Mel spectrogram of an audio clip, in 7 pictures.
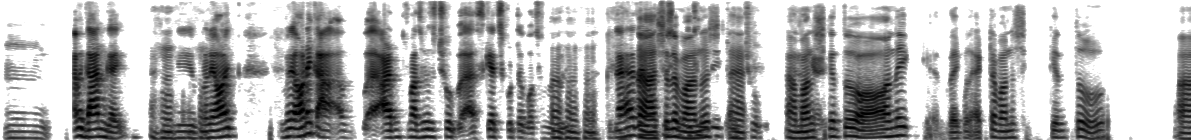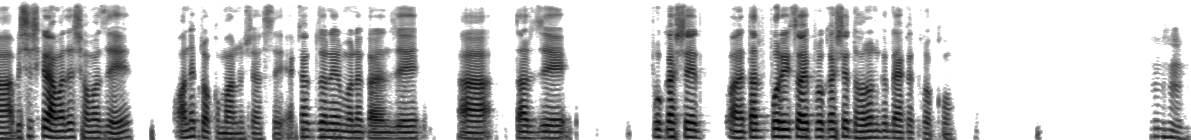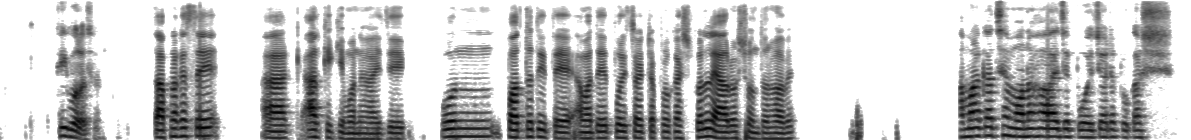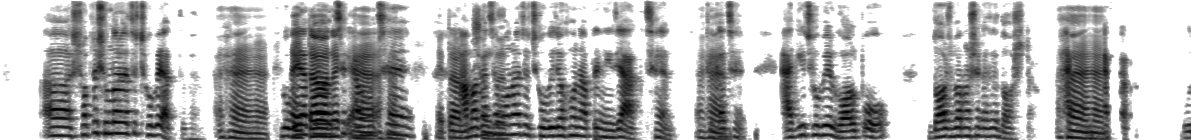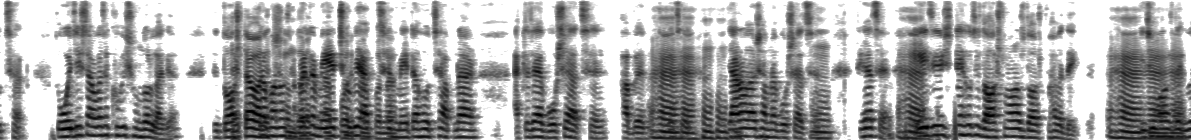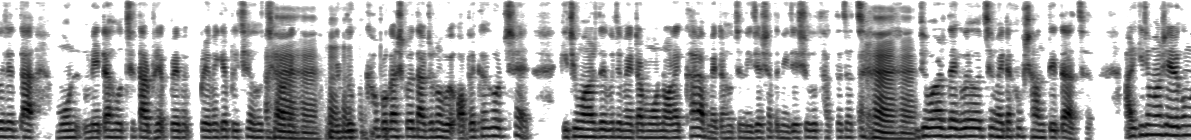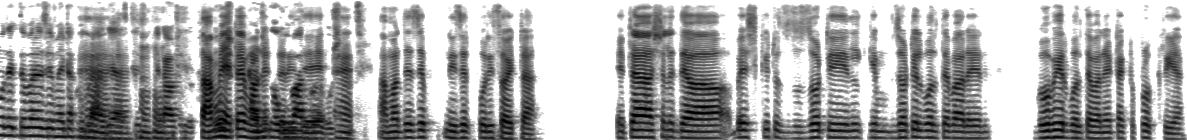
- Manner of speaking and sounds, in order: chuckle; other background noise; tapping; chuckle; chuckle; chuckle; "কিছু" said as "কিটু"
- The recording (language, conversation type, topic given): Bengali, unstructured, আপনি কোন উপায়ে নিজের পরিচয় প্রকাশ করতে সবচেয়ে স্বাচ্ছন্দ্যবোধ করেন?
